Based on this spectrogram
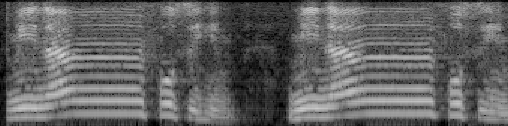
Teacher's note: هحرك النون بحركة الهمزة، فتصير نون مفتوحة · Term: النقل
